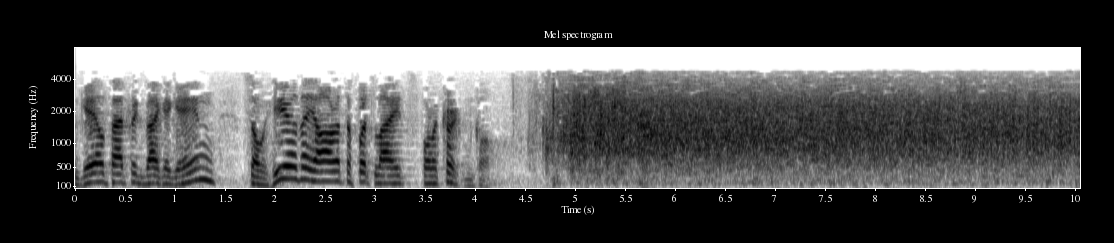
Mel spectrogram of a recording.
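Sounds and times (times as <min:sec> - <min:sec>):
speech: 0:00.0 - 0:04.8
audience applause: 0:04.5 - 0:10.0.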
